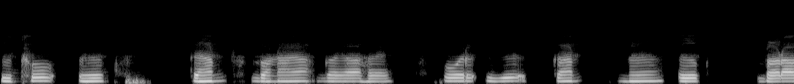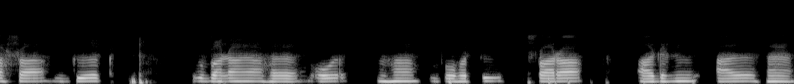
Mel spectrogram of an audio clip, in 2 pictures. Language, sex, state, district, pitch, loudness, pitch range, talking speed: Hindi, male, Chhattisgarh, Bastar, 145 Hz, -19 LUFS, 140-150 Hz, 85 wpm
